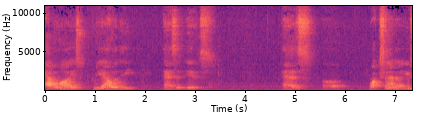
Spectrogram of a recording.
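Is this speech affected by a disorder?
No.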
